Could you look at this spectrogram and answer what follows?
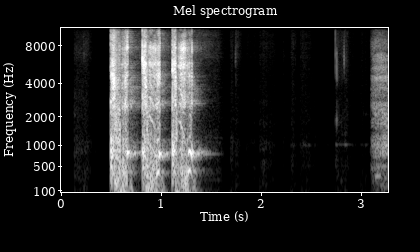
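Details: Three quick, loud deliberate coughs from an adult (mother) in a quiet room, no sign of illness; voluntary cough made to see the baby's response.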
